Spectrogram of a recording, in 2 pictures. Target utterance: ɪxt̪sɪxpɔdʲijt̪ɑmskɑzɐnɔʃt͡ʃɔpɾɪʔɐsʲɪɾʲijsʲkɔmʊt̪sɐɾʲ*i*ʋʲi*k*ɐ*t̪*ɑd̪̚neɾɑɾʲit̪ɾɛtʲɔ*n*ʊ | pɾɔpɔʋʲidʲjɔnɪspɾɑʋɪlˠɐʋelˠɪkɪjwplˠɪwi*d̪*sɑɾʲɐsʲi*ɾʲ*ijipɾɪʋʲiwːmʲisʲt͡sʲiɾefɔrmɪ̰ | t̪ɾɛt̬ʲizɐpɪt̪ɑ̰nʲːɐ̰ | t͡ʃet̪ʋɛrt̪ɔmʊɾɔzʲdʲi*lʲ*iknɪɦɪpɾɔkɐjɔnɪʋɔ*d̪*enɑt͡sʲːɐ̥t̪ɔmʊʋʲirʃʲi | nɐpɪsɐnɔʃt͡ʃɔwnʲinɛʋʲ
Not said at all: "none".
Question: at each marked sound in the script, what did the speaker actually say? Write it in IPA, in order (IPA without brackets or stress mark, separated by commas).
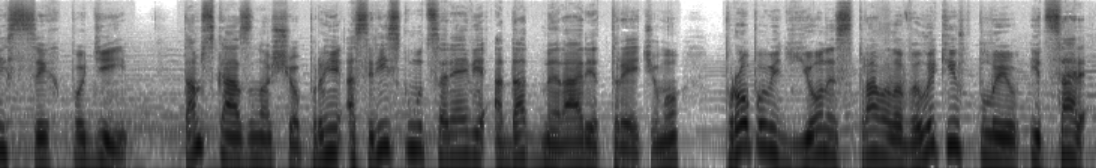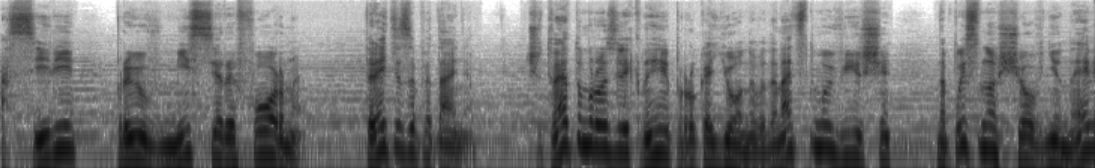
ɛ, ʔ, d̪, m, t̪, ɾʲ, lʲ, d̪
